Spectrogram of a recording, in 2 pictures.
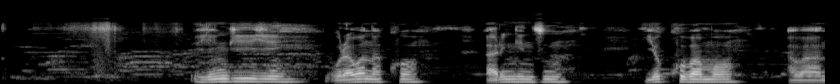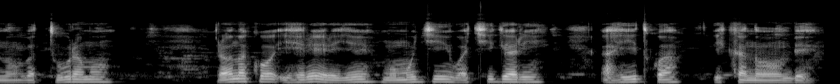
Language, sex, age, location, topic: Kinyarwanda, male, 25-35, Kigali, finance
